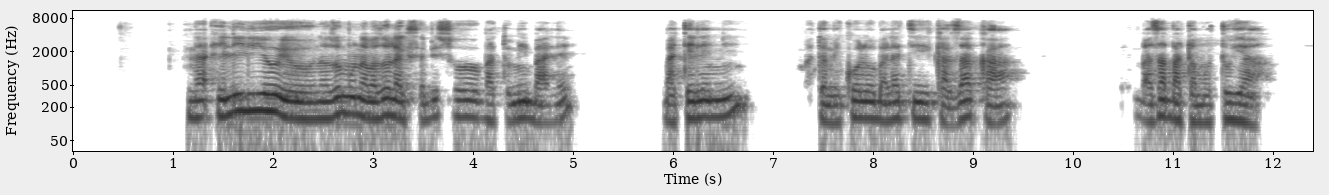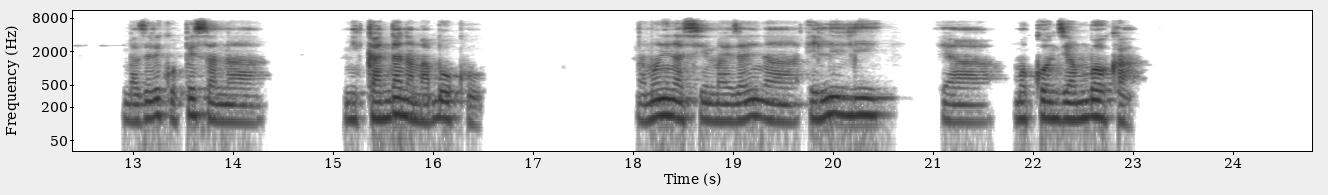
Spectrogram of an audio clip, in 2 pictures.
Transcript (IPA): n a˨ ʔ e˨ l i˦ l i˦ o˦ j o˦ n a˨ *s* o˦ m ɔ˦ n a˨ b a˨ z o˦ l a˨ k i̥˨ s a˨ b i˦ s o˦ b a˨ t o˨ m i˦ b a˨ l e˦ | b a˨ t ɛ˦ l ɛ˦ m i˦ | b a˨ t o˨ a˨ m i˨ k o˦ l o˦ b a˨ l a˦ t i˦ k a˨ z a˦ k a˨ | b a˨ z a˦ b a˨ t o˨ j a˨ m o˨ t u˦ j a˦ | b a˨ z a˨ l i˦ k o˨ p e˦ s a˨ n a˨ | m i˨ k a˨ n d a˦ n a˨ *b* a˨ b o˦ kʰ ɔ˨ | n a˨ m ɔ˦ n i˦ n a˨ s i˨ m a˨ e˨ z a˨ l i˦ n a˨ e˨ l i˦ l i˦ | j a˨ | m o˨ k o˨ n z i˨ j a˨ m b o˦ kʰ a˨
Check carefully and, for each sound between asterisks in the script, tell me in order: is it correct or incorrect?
incorrect: z, incorrect: m

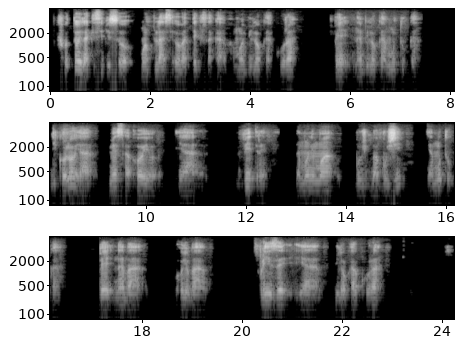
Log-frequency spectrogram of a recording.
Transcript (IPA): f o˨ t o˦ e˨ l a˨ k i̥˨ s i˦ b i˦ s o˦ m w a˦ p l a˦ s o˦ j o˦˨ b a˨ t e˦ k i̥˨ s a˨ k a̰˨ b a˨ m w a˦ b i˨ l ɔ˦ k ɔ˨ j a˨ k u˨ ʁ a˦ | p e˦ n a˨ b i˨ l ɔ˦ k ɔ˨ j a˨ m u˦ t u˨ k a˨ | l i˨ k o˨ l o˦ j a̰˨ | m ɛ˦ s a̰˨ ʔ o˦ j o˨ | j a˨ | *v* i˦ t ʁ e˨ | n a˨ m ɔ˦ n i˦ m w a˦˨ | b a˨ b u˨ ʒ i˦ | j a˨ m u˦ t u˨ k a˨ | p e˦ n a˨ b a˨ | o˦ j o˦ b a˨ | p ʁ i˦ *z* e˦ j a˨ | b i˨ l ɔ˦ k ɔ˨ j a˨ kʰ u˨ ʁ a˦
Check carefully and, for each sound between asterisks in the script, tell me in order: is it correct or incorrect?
correct, correct

